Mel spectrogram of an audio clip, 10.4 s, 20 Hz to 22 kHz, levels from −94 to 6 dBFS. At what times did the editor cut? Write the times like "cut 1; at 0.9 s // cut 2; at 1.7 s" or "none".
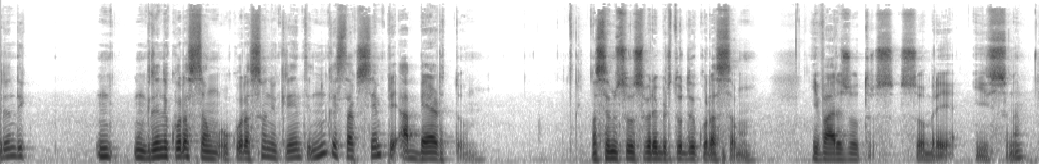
cut 1; at 3.6 s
